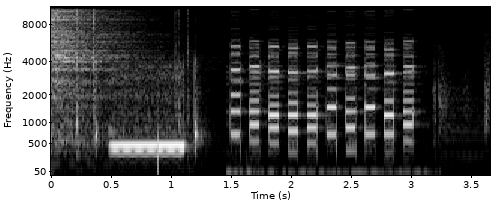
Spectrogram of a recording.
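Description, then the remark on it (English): A steady, low telephone line tone hums for about a second amid a few clicks, then a quick rhythmic run of about a dozen short electronic beeps at shifting pitches follows, as a call reaches the Wow in the World voicemail line before the record beep. “Thanks for calling Wow in the World. After the beep, get ready to record.”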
